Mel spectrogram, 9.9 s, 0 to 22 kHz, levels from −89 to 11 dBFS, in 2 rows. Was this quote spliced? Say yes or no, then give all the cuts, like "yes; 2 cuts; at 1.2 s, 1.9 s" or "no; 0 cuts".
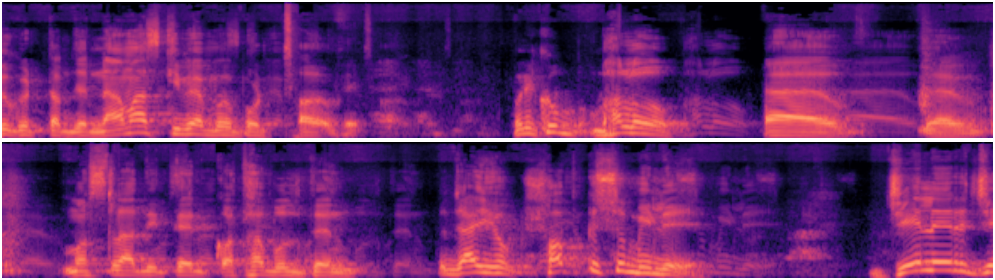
no; 0 cuts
